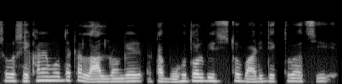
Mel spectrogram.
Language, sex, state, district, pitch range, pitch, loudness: Bengali, male, Karnataka, Bangalore, 140-160 Hz, 150 Hz, -16 LUFS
